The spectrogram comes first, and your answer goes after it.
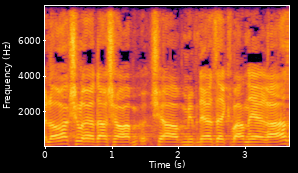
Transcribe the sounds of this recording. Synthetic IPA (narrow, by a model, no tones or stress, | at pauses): eloʁakʃelojadaʃʃeamivneazɛkvaʁneːʁa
